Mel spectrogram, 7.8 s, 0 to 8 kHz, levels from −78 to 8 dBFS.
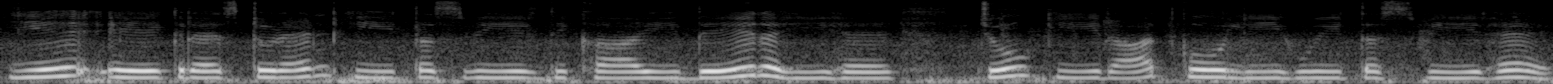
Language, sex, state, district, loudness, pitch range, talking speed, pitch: Hindi, female, Rajasthan, Jaipur, -14 LUFS, 225-250 Hz, 130 wpm, 235 Hz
